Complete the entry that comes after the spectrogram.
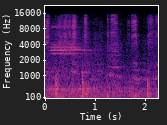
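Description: Pen scratching across paper as answers to a reasoning question are written out by hand, a steady soft rasp with a few firmer strokes, close and alone.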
